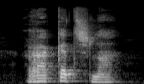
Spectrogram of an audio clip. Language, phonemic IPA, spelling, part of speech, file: Dutch, /raˈkɛtsla/, raketsla, noun, Nl-raketsla.ogg
- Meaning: synonym of rucola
